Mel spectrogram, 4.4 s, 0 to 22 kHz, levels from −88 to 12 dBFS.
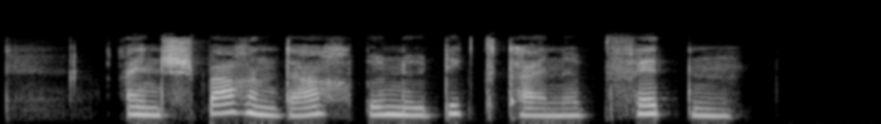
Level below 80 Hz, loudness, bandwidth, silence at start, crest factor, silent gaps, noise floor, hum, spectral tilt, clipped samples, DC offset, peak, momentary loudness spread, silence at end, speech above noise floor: -64 dBFS; -19 LUFS; 7.8 kHz; 0.6 s; 20 dB; none; -86 dBFS; none; -3.5 dB/octave; under 0.1%; under 0.1%; -2 dBFS; 14 LU; 0.75 s; 67 dB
